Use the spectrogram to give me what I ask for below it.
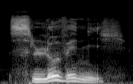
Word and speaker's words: Slovénie: Remember, you get this E accent aigu here, it's E. Slovénie. Final E, as usual, not pronounced. La Slovénie. Okay? La Hongrie. So remember, H doesn't exist, so you don't pronounce it. So it starts with O-N, on, and then gris, final E, not pronounced.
